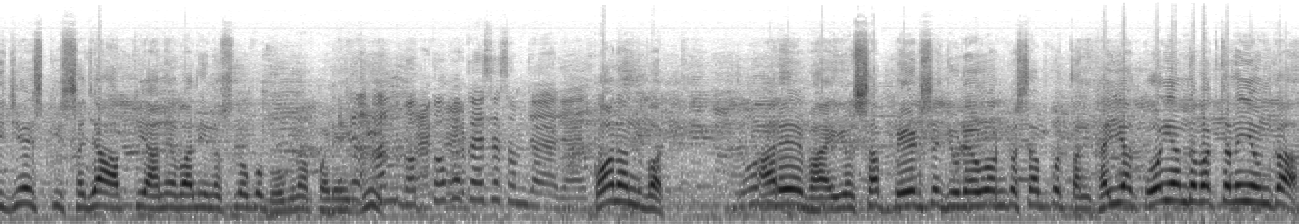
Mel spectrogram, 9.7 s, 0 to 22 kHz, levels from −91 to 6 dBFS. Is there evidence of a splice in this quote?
no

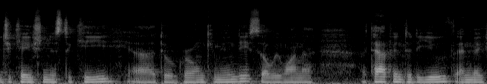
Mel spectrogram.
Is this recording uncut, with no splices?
yes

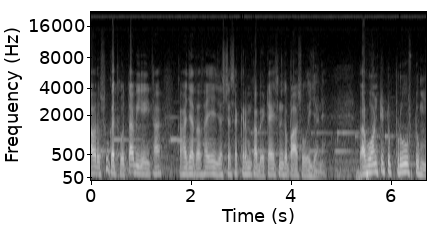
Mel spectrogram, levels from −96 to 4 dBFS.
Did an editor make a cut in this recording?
no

